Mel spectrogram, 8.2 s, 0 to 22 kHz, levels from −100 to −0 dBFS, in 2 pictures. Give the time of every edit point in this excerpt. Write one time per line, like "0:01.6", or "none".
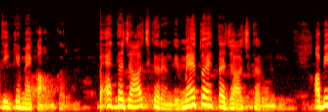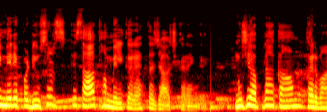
0:01.3
0:06.7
